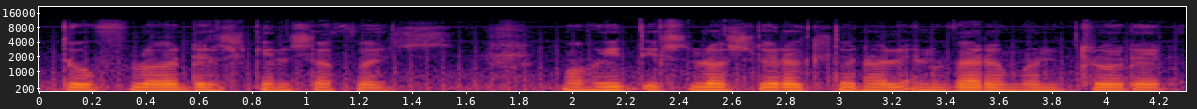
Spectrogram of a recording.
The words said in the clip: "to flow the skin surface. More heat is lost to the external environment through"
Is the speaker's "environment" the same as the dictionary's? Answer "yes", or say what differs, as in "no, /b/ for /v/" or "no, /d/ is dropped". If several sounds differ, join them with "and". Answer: yes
